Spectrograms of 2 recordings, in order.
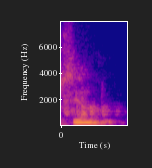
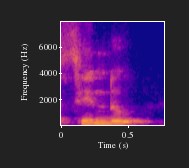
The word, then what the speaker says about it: Sindhu: When Persians visited that, they could not pronounce the word sin, S. They pronounce S as H. So Sindhu become Hindu.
